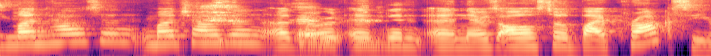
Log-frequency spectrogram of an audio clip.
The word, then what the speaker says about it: Munchausen: Oh yes, that's I believe that that is a German name, so that's why I pronounce it as Munchausen.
